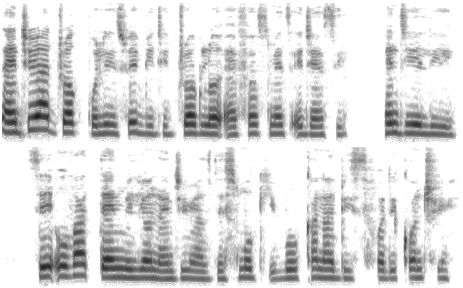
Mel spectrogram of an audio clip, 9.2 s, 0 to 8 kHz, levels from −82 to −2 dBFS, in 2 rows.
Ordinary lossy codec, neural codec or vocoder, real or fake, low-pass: none; none; real; none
